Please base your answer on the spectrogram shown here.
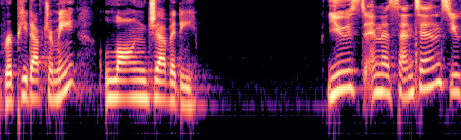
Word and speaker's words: longevity: Now, notice that pronunciation, longevity. So, you hear this j sound even though it is not there in spelling. And that's to help transition between this long this g sound, longevity, gevity, longevity.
